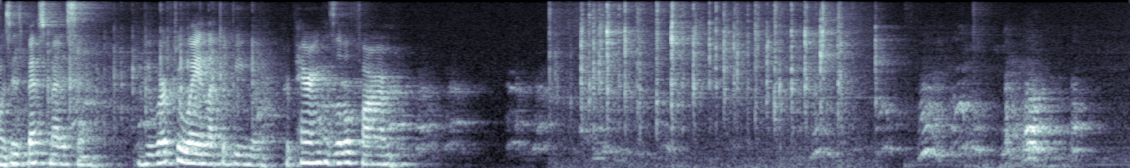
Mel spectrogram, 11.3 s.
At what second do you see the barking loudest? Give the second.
10 s.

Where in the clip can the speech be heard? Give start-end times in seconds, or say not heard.
0.0-4.0.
